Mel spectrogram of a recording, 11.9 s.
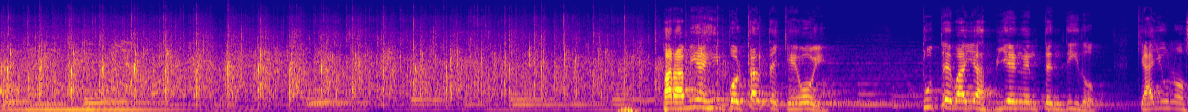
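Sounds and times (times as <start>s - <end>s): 
audience applause: 0.0s - 7.9s
speech: 6.6s - 8.4s, 9.2s - 11.8s.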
